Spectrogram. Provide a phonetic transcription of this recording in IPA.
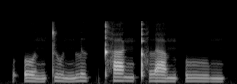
ʔo˩˦ntu˩˦nlɯ˨˩k̚tʰa˧ŋ pʰla˧mʔuː˧m

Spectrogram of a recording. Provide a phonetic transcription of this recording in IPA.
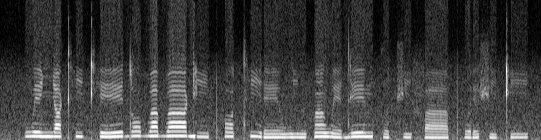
we˨ ɲa˨ kʰi˨kʰeː˨˦ dɔ˦ba˦baː˦ ɡiː˨pʰɔ˦ tʰi˦˨ɾeː˨wi˨ŋ pã˦we˨deː˦m kʊ˨t͡ʃi˨ faː˨ pʰʊ˨ɾɪ˦ʃi˨kʼi˦

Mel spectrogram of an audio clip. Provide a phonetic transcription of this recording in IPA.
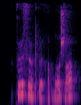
kə˞ sə˞pʼə˞ hɒɡ͡bɔʃɒ

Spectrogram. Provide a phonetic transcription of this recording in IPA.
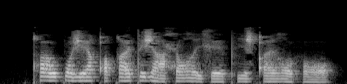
qʰoː˦pɔ˦ʒeː˦ qʼø˨qeː˦te˦ʒaː˨ ħɔ˦ʁiː˨xeː˨ pʰiː˨ʒqʼiː˨ ʁo˨hɔ˨

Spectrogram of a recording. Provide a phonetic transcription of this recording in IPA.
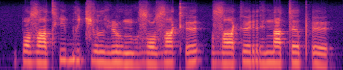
pøzˤetʰi bɨt͡ɕuli̤ɭu ŋʷɛ̤zˤuzˤikʼø | zˤikørɛ̤nɑ təpʼø

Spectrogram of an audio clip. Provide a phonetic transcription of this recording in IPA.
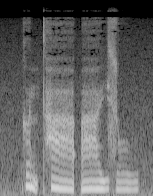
kə̰˧˨nt̪ʰaː˨˩ ʔaː˧jzo˧w

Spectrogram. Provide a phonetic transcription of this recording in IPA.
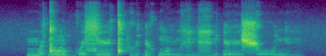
mə˧dɔ̃˦lɡʷɛ˨ zeː˦˨tfɨ˧ɗɨ˦ɡʷã˨m ɣi˦ ɣi˦ɗeː˧ ʃoː˨˦ni˧

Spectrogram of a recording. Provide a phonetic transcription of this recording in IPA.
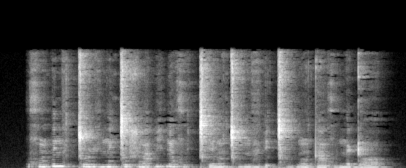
χʷɛ̃pɪna̤ ǀuɳe̤n̪ẽǀɪ sʷãɓiɠẽχʷe̤ ǀʰɪlõǀʰɔ̤ n̪a̤ɗɪǀʰɔ̤ ɠõ tãχʷe̤n̪ɛ ɖɔ

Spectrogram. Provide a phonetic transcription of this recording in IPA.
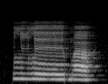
lileːbæ̃

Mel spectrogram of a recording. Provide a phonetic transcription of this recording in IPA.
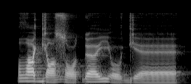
ðˤɛ˥ ɡʲəː˩˧zˤo˩˧ ɗɜ˧˥ jo˩˧ɡʲɛː˩

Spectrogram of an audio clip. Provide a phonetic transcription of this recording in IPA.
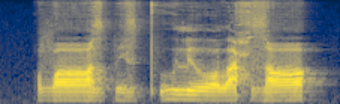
vɑːzpe̤z pʼṳlʲoːlˠeħ zɑ

